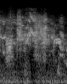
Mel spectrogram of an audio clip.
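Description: Pet birds in a breeding shed give a loud, close burst of harsh squawking calls.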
